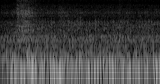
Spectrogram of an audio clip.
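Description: Kubota compact tractor's diesel engine running steadily with a low rumble while the front loader works the gravel, with a brief hiss about a quarter second in.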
